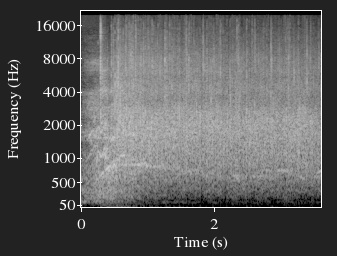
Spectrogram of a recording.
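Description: An audience applauds a flamenco group after a concert, a dense, even wash of clapping that swells at the start and then holds steady.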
